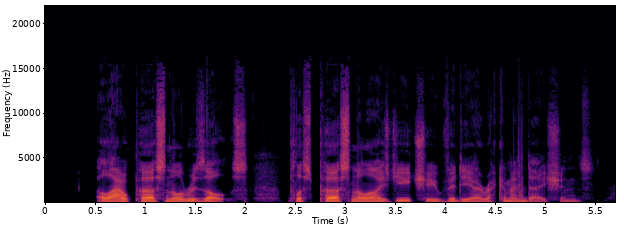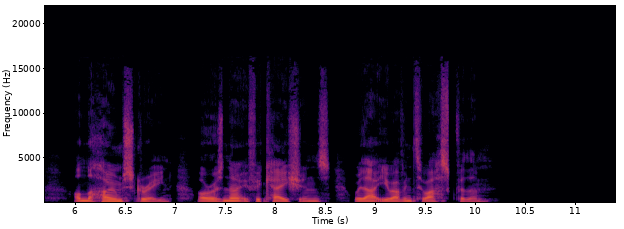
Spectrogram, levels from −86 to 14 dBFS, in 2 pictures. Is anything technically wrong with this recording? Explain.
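Yes. From 4.69 to 4.78 s there is loose connector crackle: a worn or dirty contact somewhere in the signal path briefly makes and breaks, chopping the speech, heard as an irregular scratchy burst lasting about 90 ms.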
